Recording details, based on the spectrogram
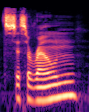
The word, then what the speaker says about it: Cicerone: And speaking to that, there's the master Cicerone.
